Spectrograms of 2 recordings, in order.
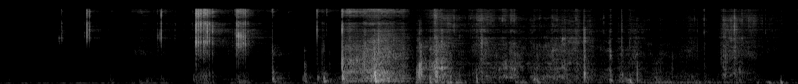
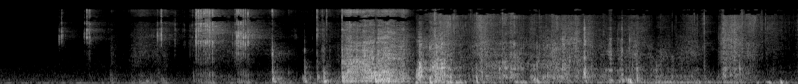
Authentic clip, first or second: second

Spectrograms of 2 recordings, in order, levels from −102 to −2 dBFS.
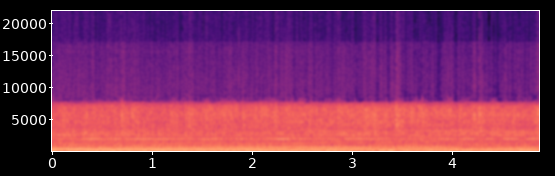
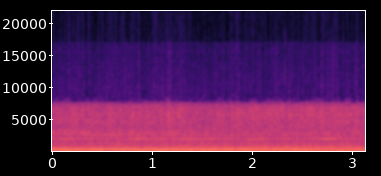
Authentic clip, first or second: first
